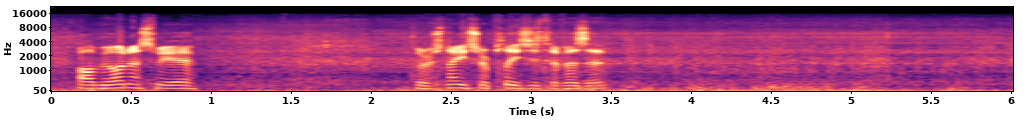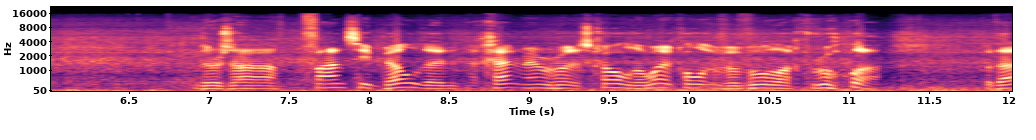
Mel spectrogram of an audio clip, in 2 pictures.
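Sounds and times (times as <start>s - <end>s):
motorcycle engine: 0.0s - 12.0s
road noise: 0.0s - 12.0s
wind buffeting microphone: 0.0s - 12.0s.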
